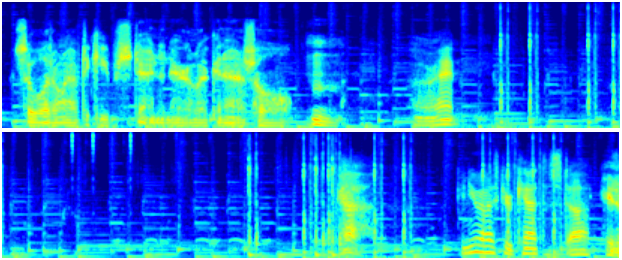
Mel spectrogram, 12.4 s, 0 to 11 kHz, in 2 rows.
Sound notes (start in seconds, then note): 5.0 cat tapping on keyboard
